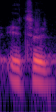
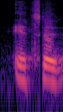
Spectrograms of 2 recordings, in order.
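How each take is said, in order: Both takes have the same delivery.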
